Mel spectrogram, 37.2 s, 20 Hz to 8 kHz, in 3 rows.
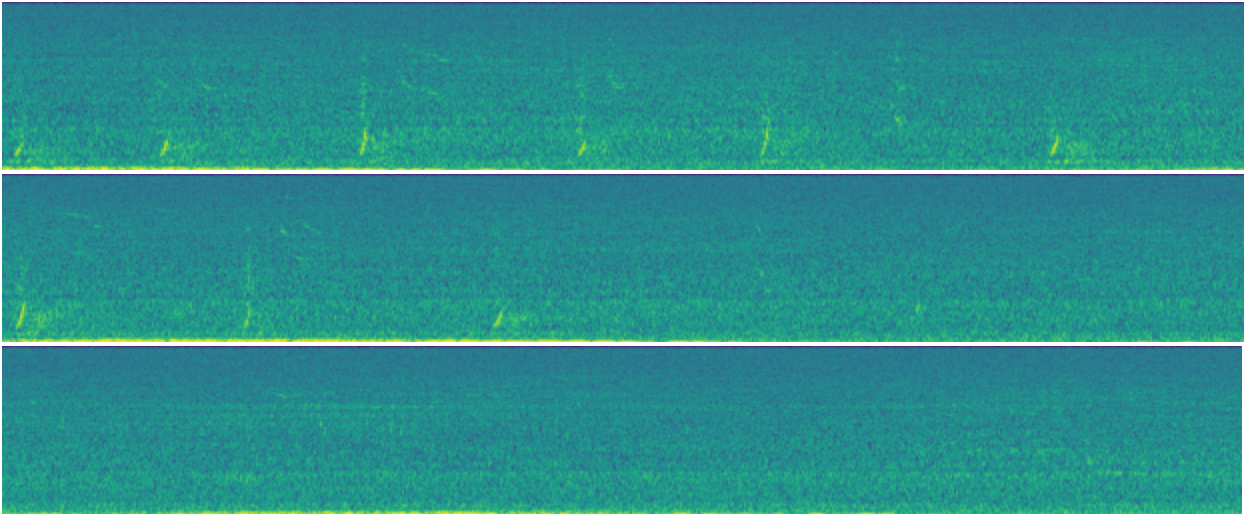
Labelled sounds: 13.0	13.3	humpback whale, 3.5 to 4.0 kHz
27.5	27.9	humpback whale, 3.1 to 3.4 kHz

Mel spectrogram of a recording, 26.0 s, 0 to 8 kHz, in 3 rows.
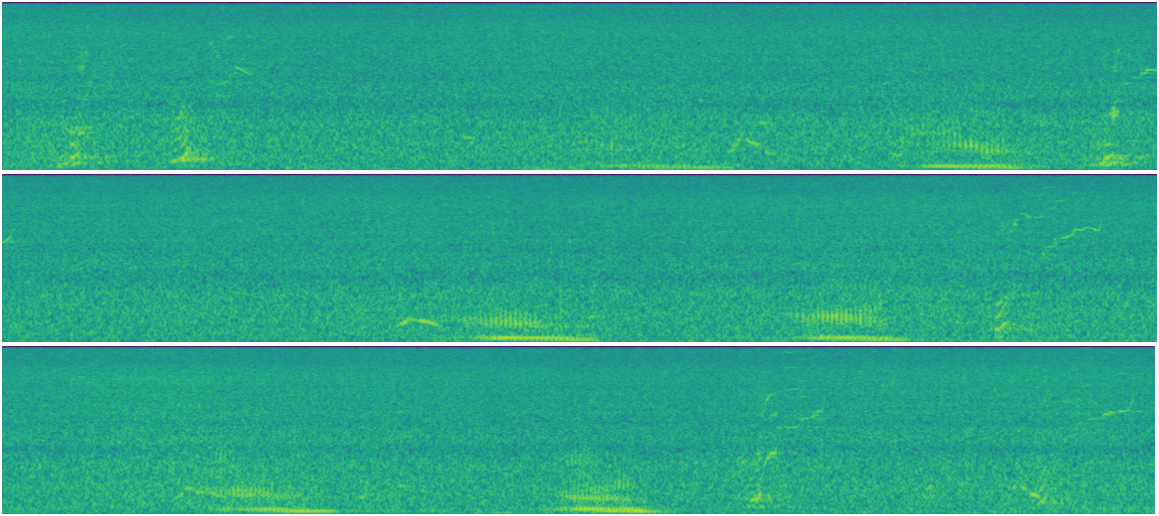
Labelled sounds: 8.5	8.8	humpback whale, 1.9 to 2.6 kHz
16.5	17.0	humpback whale, 1.8 to 3.0 kHz
25.5	25.8	humpback whale, 2.0 to 2.6 kHz

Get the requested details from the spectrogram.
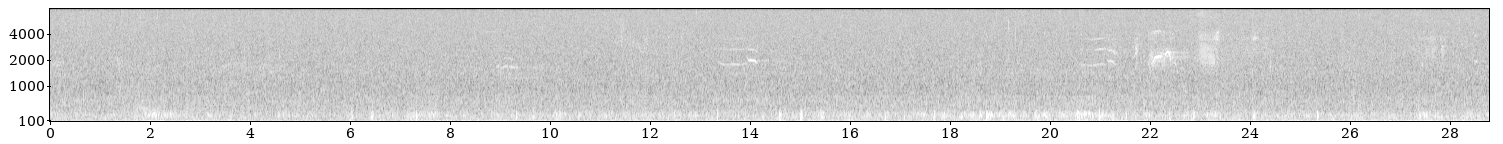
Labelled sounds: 13.3	14.2	killer whale, 1.4 to 3.6 kHz
21.9	22.6	killer whale, 1.6 to 4.4 kHz
22.9	23.5	killer whale, 1.7 to 4.4 kHz
27.4	28.0	killer whale, 1.8 to 3.8 kHz

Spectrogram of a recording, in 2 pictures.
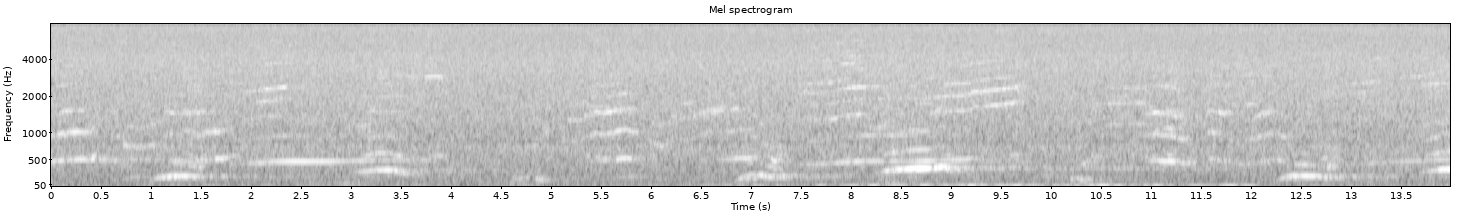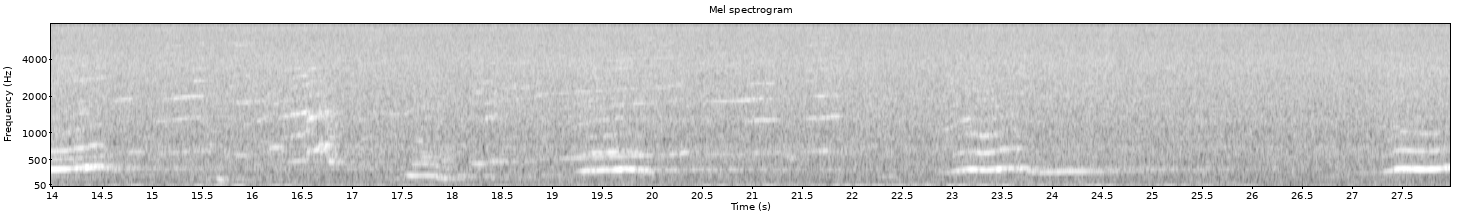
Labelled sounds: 0.0	0.5	humpback whale, 0.93 to 1.2 kHz
1.3	2.4	humpback whale, 0.93 to 2.4 kHz
3.4	3.7	humpback whale, 2.8 to 3.0 kHz
5.3	6.8	humpback whale, 0.80 to 1.7 kHz
7.5	8.3	humpback whale, 1.2 to 2.5 kHz
8.7	9.7	humpback whale, 1.4 to 3.9 kHz
10.9	11.8	humpback whale, 0.80 to 2.6 kHz
13.7	14.5	humpback whale, 2.4 to 2.8 kHz
15.1	16.8	humpback whale, 0.86 to 5.4 kHz
20.0	21.3	humpback whale, 1.2 to 2.6 kHz
21.7	21.9	humpback whale, 1.3 to 1.4 kHz
23.1	23.5	humpback whale, 0.86 to 1.0 kHz
27.6	27.9	humpback whale, 0.93 to 1.0 kHz

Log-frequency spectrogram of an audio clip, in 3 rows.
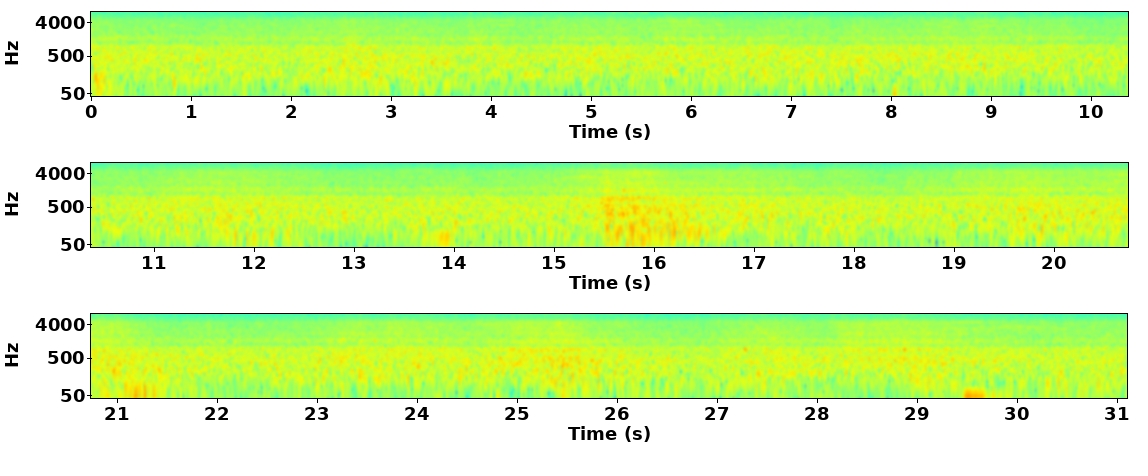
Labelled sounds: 3.9	4.3	Pacific white-sided dolphin, 3.3 to 5.9 kHz
5.8	6.1	Pacific white-sided dolphin, 3.2 to 3.5 kHz
8.8	9.1	Pacific white-sided dolphin, 3.1 to 3.3 kHz
15.1	15.5	Pacific white-sided dolphin, 3.1 to 3.3 kHz
20.6	20.8	Pacific white-sided dolphin, 3.6 to 3.9 kHz
24.5	24.8	Pacific white-sided dolphin, 3.9 to 4.1 kHz
29.4	30.1	Pacific white-sided dolphin, 3.6 to 4.9 kHz

